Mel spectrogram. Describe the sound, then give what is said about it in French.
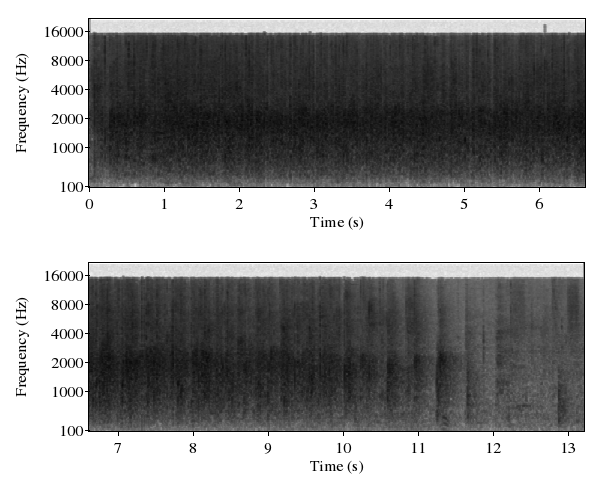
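Loud, sustained applause from a large audience, a dense roar of clapping that holds steady for about ten seconds before thinning into scattered claps and fading out. “donc je vous demande de faire un tonnerre d'applaudissements”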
